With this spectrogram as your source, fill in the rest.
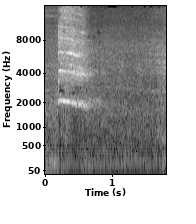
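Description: A train horn sounds briefly.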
